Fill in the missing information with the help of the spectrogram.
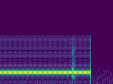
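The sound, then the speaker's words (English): A steady, loud telephone dial tone hums continuously for almost two seconds while a call is being placed, with a brief click partway through, then cuts off abruptly into near silence. “Hey, we're calling somebody.”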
